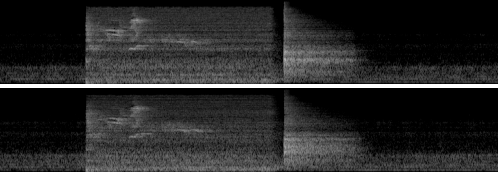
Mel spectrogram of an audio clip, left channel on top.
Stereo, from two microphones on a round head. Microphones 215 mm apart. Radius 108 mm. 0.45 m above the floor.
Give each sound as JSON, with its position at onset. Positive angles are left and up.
{"t": 0.9, "sound": "a bird", "side_deg": 35, "distance_m": 0.7}
{"t": 2.8, "sound": "a clap", "side_deg": 40, "distance_m": 0.6}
